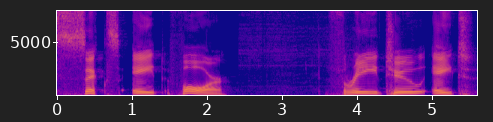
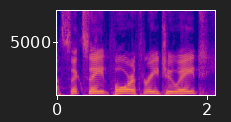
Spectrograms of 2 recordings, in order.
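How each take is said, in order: First: Each digit slow and spaced; slow number readout. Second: Six eight four three two eight higher and louder; excited number call. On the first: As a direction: spell out six eight four three two eight. Reads winning number slowly. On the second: Repeats number to winner. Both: Acted.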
